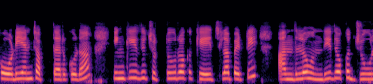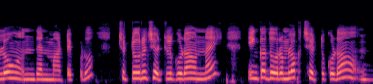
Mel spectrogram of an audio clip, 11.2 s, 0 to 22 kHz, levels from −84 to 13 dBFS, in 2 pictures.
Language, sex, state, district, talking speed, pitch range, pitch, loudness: Telugu, female, Andhra Pradesh, Visakhapatnam, 145 wpm, 250-290 Hz, 275 Hz, -15 LUFS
